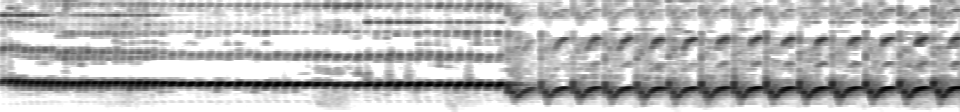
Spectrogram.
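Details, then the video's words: Canary song, described as by a world champion: a long steady whistled trill held level, then a fast series of repeated swooping, bubbling notes. "Canto de canario"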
